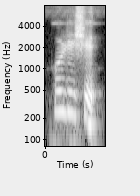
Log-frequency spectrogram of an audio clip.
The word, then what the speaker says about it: polished: 이것도 ed가 거의 소리 안 나죠. polished, 쉬도 이런 이제 발음교를 이렇게 쉬 발음에 이는 t 발음 나오는데 거의 소리가 안 나죠. polished 이렇게 돼요. 혀가 입천장에 딱 붙으면서 끝나죠.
